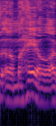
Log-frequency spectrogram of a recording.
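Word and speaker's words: M'Hael: So he is Mahael, I believe it's pronounced, and he is officially one of the Chosen.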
